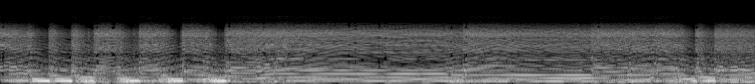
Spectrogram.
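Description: Electric guitar through a Crate GT-200 amp head with a Boss SD-1 overdrive pedal and the amp's chorus on. It plays a distorted riff of short choppy notes, then two chords left to ring for about two seconds each, and the choppy riff starts again near the end.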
